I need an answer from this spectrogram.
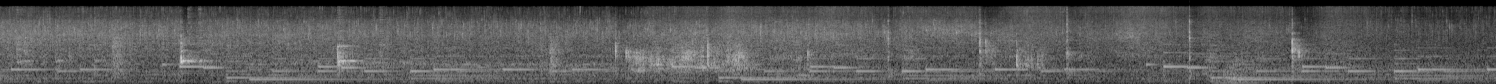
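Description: Oil sizzling steadily in a nonstick kadai as boiled potatoes fry in a wet garlic and Kashmiri red chilli paste. A spatula stirs them, with sharp knocks against the pan every few seconds. Soft background music plays underneath.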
